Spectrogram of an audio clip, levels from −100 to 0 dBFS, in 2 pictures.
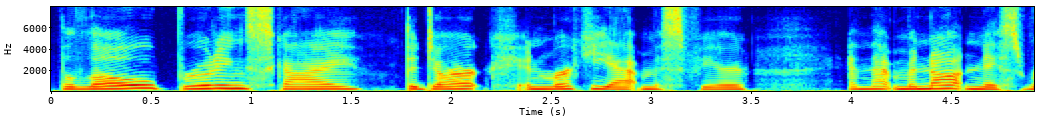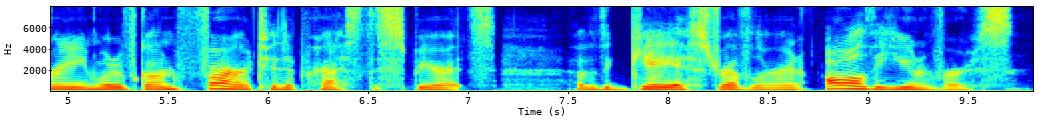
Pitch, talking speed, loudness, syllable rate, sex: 210 Hz, 175 wpm, -17 LUFS, 5.2 syllables/s, female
